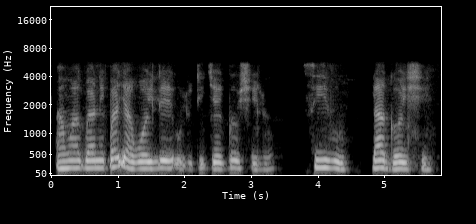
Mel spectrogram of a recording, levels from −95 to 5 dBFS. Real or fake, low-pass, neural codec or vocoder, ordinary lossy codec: real; 5.4 kHz; none; Opus, 32 kbps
